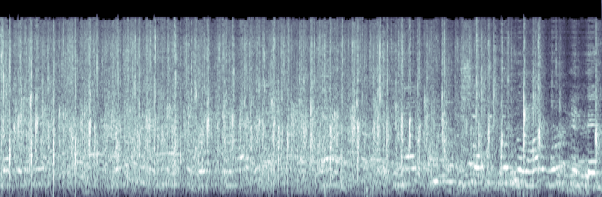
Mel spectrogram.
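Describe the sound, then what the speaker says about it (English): A school audience at a middle school variety show applauds: dense, sustained clapping from a crowd filling the room, with chatter and cheering mixed in, continuous throughout. "So let's give ourselves a round of applause for being so respectful."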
